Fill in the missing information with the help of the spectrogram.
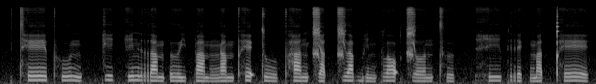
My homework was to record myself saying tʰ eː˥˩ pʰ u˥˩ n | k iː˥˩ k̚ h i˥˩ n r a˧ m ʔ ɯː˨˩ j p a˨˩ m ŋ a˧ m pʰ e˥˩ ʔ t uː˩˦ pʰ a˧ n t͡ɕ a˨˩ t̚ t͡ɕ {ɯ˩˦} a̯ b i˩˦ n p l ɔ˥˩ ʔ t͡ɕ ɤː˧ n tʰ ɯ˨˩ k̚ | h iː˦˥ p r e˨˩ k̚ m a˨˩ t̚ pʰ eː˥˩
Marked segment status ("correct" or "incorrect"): incorrect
